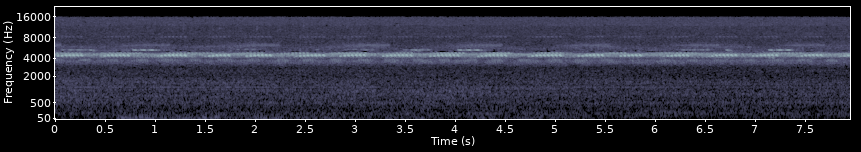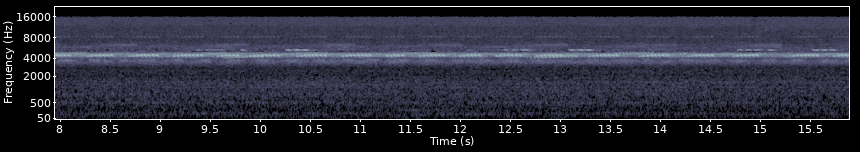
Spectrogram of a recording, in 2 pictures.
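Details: Autumn insects chirp steadily at night in high, rapid pulses, over two per second, in the forest at Tsukimi-no-Mori, Kaizu, Gifu, Japan, near a lookout 180 m above the lit Nobi Plain.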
